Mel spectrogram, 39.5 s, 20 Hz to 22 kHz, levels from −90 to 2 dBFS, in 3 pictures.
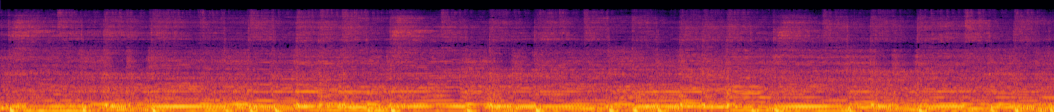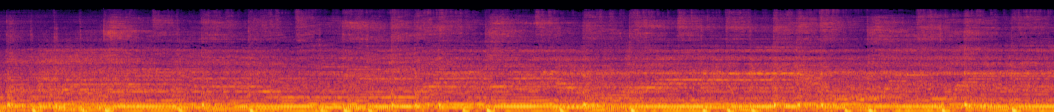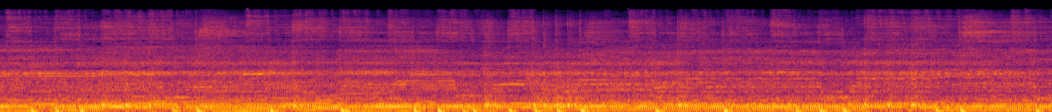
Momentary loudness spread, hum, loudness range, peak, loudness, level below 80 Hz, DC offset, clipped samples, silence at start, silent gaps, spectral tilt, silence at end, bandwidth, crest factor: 3 LU; none; 1 LU; -2 dBFS; -17 LUFS; -22 dBFS; under 0.1%; under 0.1%; 0 s; none; -6.5 dB/octave; 0 s; 16 kHz; 14 dB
